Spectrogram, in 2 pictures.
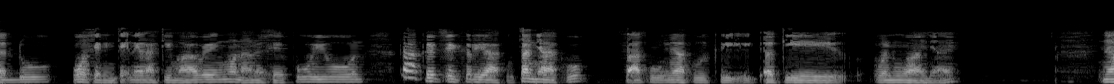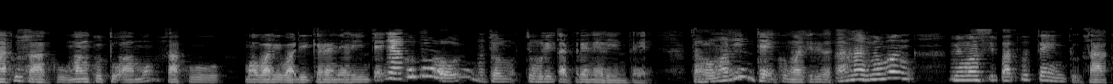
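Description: From start to finish the speech sounds dull and smeared, with nothing above 5.5 kHz and a warbling, fizzy texture on sibilants. This is likely AAC compression, AAC-LC at heavy damage, which fits a very low bitrate near 12 kbps.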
